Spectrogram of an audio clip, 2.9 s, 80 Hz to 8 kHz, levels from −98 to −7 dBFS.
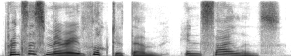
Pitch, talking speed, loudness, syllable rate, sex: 235 Hz, 145 wpm, -20 LUFS, 4.6 syllables/s, female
